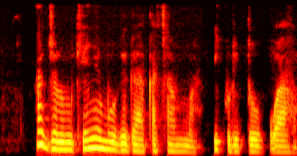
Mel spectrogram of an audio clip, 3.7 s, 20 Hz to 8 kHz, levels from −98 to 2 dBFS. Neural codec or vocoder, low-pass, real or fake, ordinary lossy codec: none; 7.2 kHz; real; none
